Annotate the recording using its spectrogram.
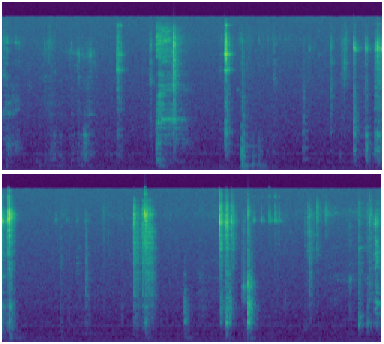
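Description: Steel parts of a drill-press milling spindle adapter clicking and knocking as the assembly is taken apart by hand and the pieces set down on a workbench: scattered light clinks and taps, with a duller thump about three seconds in.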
